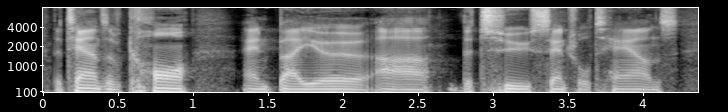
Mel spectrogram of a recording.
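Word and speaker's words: Bayeux: of core which is CAE en core it's pronounced and further to the west the town of Beier which is B a ye UX so grab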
